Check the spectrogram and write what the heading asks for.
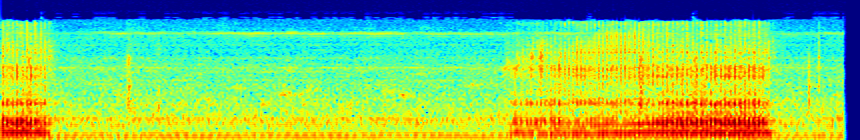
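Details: A French/English Bulldog mix snoring in sleep: a brief snort, then after a quiet pause one long, rattling, low buzzing snore on the in-breath.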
